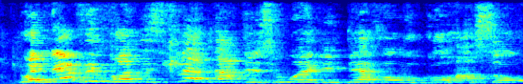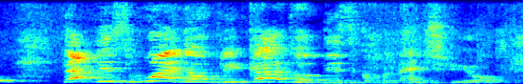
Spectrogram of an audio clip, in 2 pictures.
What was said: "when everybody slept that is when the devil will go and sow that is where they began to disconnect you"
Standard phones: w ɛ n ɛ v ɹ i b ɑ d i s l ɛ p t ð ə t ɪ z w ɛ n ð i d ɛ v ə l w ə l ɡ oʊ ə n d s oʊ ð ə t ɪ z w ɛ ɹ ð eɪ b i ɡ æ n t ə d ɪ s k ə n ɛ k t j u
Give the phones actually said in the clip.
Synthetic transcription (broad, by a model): w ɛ n ɛ v ɹ i b ɑ d i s l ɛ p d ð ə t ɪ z w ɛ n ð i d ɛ f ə w ə l ɡ oʊ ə s oʊ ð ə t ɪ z w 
